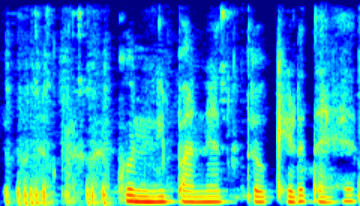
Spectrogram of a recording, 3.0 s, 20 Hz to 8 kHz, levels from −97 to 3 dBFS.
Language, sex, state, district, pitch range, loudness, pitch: Marathi, female, Maharashtra, Chandrapur, 205-225 Hz, -20 LUFS, 210 Hz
